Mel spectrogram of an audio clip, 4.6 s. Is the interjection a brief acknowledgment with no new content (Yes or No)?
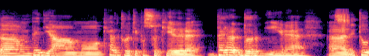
Yes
